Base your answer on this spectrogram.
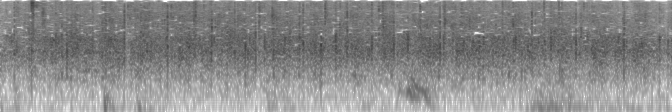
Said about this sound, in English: I got everyone to clap right, for you.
